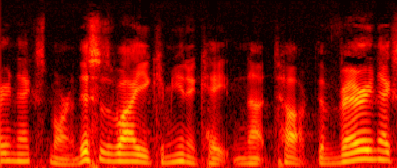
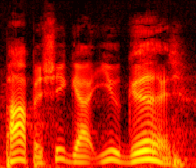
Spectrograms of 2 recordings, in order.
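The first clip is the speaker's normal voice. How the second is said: lightly voiced little boy, slow and teasing; a hint of a kid gloating at his dad; 4 dB louder than usual. Son with the camcorder ribbing Papa, a lightly voiced gleeful kid. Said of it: "my little boy had the camcorders".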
